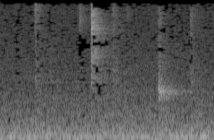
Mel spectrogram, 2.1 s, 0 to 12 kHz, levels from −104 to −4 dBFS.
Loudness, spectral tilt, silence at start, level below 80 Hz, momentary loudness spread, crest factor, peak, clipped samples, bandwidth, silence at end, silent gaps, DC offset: -44 LUFS; -2.5 dB/octave; 0 s; -50 dBFS; 9 LU; 26 dB; -18 dBFS; under 0.1%; 11.5 kHz; 0 s; none; under 0.1%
